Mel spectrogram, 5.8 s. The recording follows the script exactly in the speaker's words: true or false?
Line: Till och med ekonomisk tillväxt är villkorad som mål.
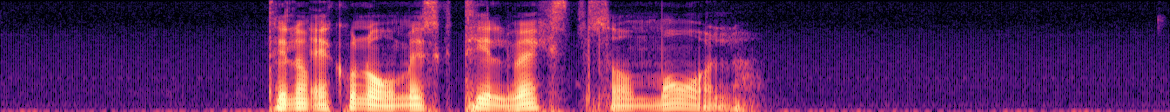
false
